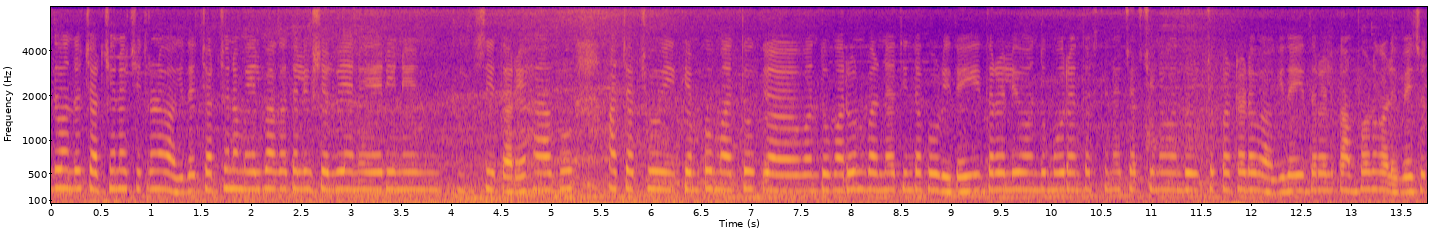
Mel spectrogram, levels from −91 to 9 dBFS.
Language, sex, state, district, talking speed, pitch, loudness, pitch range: Kannada, female, Karnataka, Mysore, 120 wpm, 255 Hz, -16 LUFS, 240-265 Hz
